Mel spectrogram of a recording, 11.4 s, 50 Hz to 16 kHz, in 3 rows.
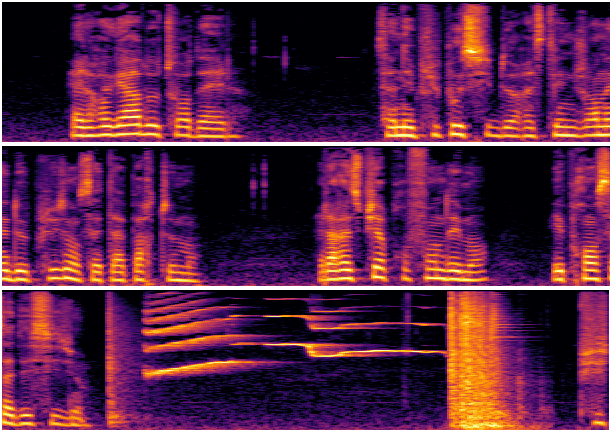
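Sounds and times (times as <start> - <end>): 
speech: 0.4 - 1.6, 2.4 - 5.1, 5.8 - 8.3
building door creaking open with high-pitched hinge squeal: 8.3 - 11.0.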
